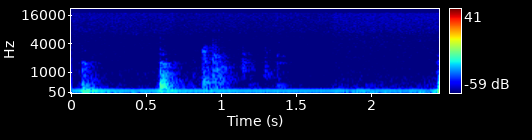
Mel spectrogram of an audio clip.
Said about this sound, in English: As he heard the door open, his heart raced.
